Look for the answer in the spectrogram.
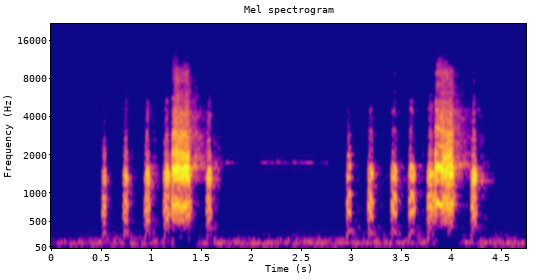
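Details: Wild red junglefowl hen calling for a male: two bouts of short, evenly spaced clucks, each building to a loud, harsh, drawn-out squawk before a few trailing clucks, separated by about a second and a half of near silence.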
